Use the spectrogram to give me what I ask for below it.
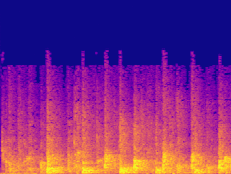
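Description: Quiet, fairly rhythmic hand clapping greets a debate guest, with separate claps in a steady pulse rather than a dense roar, suggesting only a few people applauding.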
